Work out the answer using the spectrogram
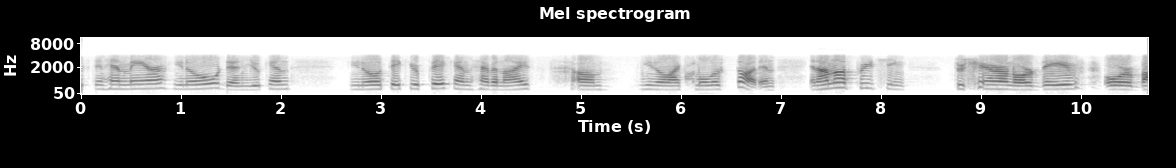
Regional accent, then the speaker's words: Hungary; moved away; I'm from Hungary originally

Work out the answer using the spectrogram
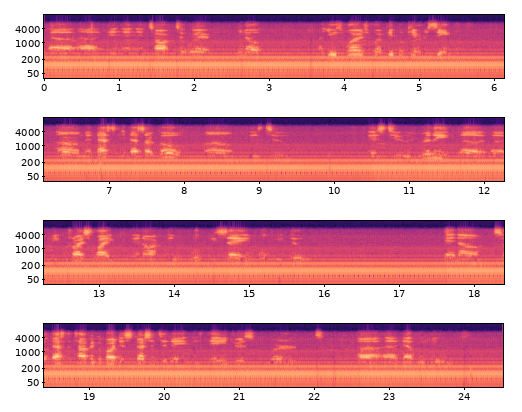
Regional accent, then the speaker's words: California, United States; now in Las Vegas, United States; I'm from No Compromise Ministries of Deliverance, California, born and raised. But live in Vegas, Las Vegas, Nevada

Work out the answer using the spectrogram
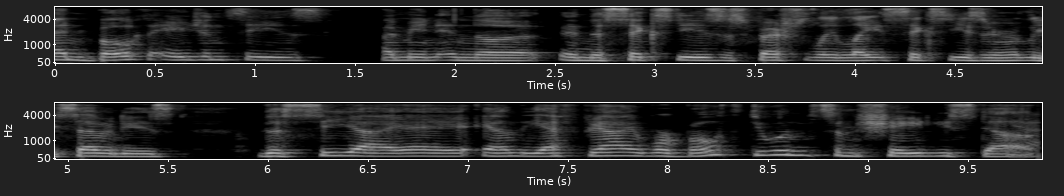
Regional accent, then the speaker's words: Pacific Northwest, United States; I'm from the Pacific Northwest

